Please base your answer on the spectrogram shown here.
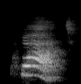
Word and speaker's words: quite: then the consonant T we also have an underground that is a silent e that jumps over that consonant it's magic and it makes the first vowel say its name so instead of saying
